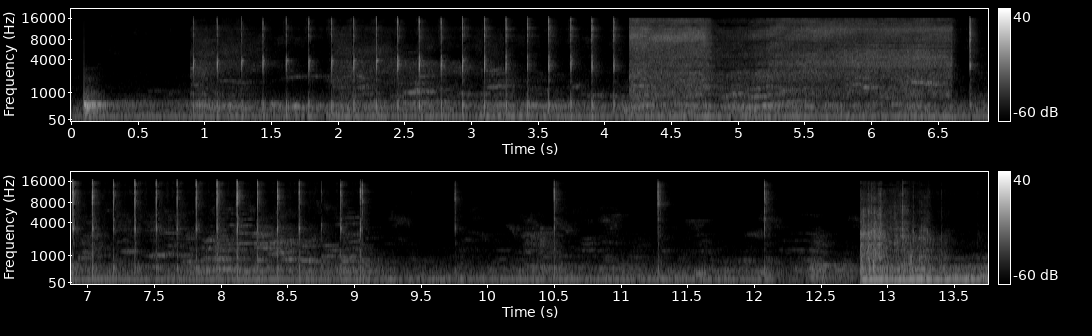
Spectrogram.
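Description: Rusty needle-nose pliers being worked open and shut: two quick runs of sharp metal clicks, with a steady hiss between them and a few separate clicks later. A low hum runs underneath and grows louder near the end.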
